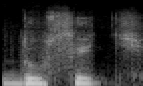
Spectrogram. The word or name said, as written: dusiť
